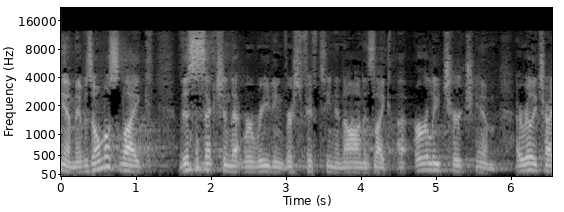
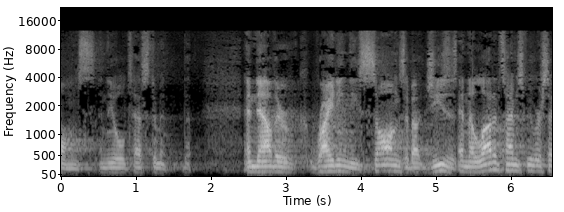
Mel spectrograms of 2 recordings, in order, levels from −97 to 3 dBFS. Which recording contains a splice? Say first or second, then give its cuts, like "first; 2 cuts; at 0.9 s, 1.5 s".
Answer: second; 1 cut; at 5.3 s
